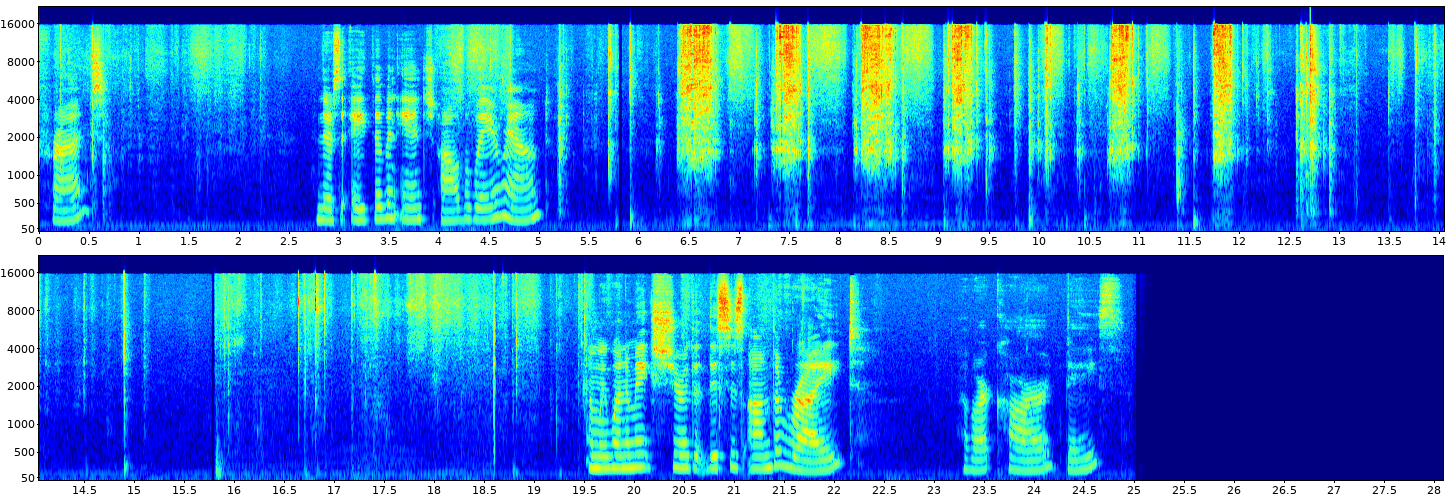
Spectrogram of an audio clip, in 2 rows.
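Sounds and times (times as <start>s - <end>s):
paper scraping and rustling: 0.0s - 2.3s, 4.0s - 4.8s, 5.4s - 14.9s, 15.8s - 19.6s.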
